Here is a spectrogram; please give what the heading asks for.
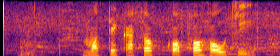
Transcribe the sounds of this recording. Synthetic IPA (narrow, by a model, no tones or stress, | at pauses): mɔt̪ekasɔkːɔpʰɔɦowt͡ʃʰi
